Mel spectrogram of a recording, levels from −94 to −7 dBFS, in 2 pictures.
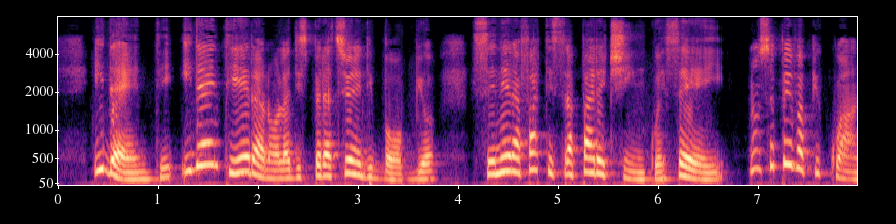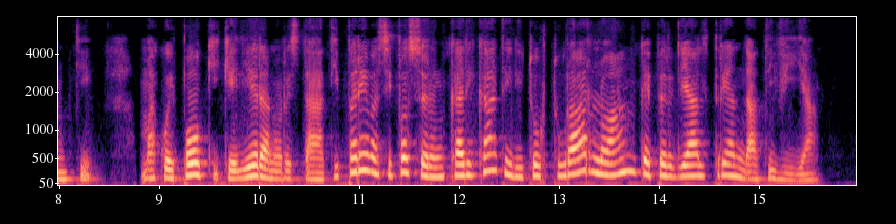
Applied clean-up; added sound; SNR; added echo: none; none; none; none.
